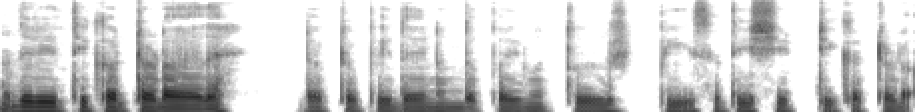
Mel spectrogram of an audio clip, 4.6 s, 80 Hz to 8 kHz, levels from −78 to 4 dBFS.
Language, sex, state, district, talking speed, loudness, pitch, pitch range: Kannada, male, Karnataka, Dakshina Kannada, 170 wpm, -17 LUFS, 105 Hz, 105-115 Hz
